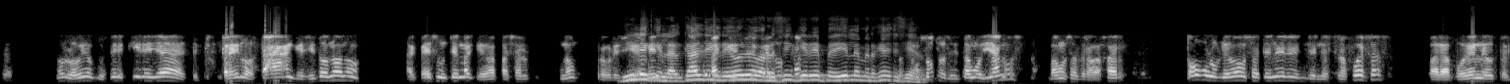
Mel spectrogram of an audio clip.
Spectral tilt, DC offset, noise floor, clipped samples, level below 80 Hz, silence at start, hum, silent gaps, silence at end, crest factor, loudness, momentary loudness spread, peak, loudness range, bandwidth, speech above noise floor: -4.5 dB/octave; under 0.1%; -50 dBFS; under 0.1%; -64 dBFS; 0.05 s; none; none; 0 s; 16 dB; -15 LUFS; 14 LU; 0 dBFS; 6 LU; 15.5 kHz; 34 dB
